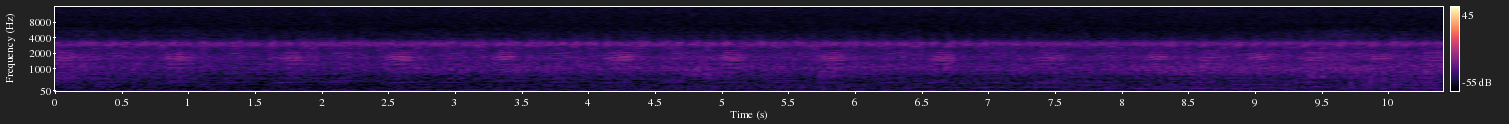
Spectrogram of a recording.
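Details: Frogs calling in darkness before dawn during the monsoon rains at the Deokso IC expressway interchange, in light fog with little traffic. A dense chorus of overlapping croaks repeats roughly once a second over a steady high hum and low road rumble.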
